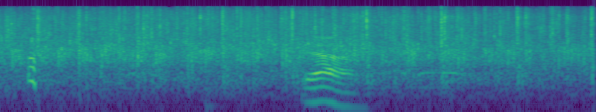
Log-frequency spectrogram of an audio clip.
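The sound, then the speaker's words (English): An audience in church claps steadily throughout in a dense, continuous patter of applause, while a single voice calls out briefly partway through. “There's got to be a clap, there's got to be something.”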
